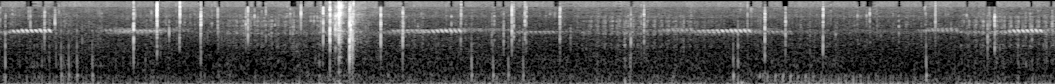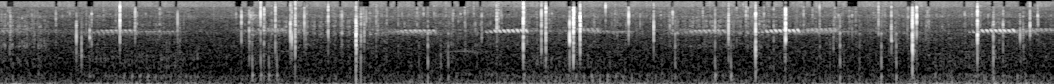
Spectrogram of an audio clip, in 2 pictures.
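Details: Sleeping kitties purring in a low, steady rumble, set against a crackling fireplace with sharp pops, while crickets chirp in short bursts at a regular pace in a spring garden ambience.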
